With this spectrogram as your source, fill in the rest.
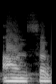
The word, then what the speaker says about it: answer: अगर किसी शब्द में एस के बाद डब्लू हो तो डब्लू साइलेंट रहता है।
